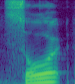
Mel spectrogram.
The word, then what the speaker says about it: sword: They don't pronounce the W in sword. – It's sword. – Who don't? – That's how it's. – We don't pronounce it, but it is. – It's a W. It's silent.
